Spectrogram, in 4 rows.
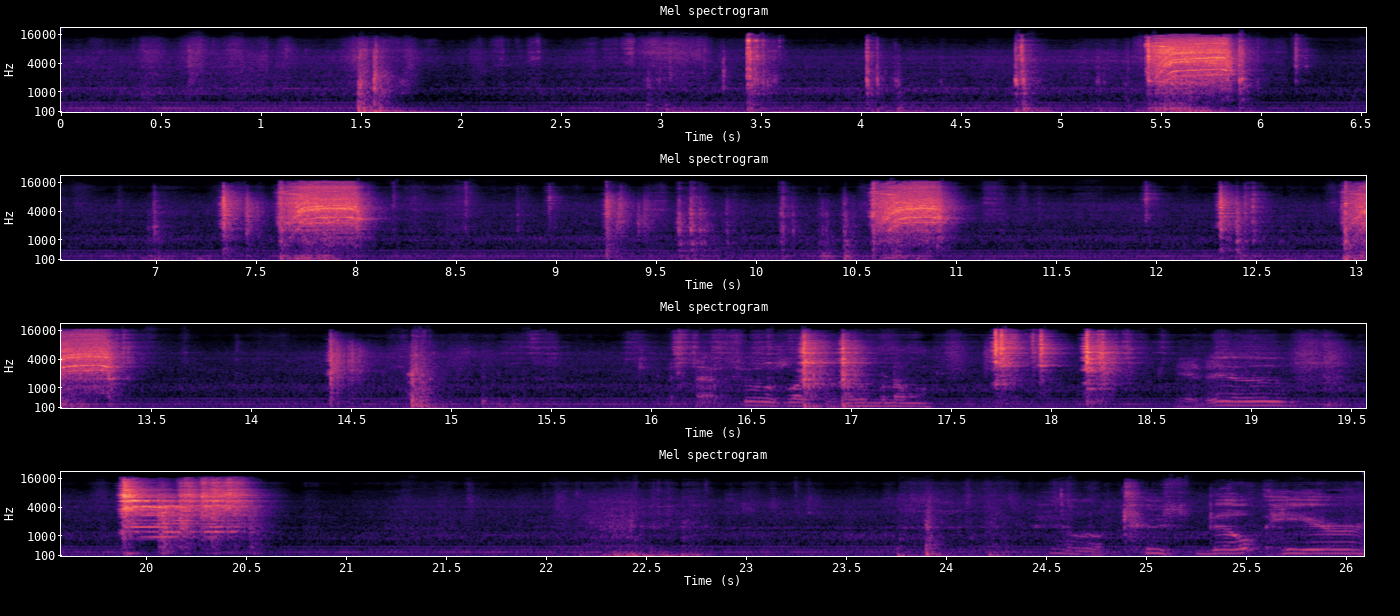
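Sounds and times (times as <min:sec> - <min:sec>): steady low hum: 0:00.0 - 0:26.0
power screwdriver whirring: 0:05.4 - 0:06.0, 0:07.6 - 0:08.2, 0:10.6 - 0:11.1, 0:13.0 - 0:13.5.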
